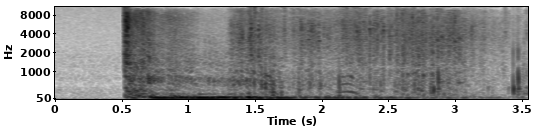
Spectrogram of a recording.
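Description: Fireball attack in a Minecraft-style video game hits with a sudden loud blast, then a rumbling, crackling decay that fades over a few seconds and ends in a small burst.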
